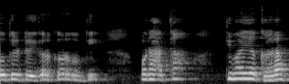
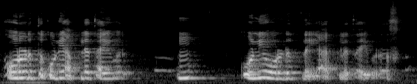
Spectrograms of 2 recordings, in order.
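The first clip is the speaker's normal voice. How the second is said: imitating an aggrieved, higher-pitched voice; mock reproach, pitched up and insistent; Deepali's hurt complaint; 5 semitones higher than usual. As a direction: play the wronged elder sister, voice raised in pitch. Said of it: "असं दीपालीचं म्हणणं असतं".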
